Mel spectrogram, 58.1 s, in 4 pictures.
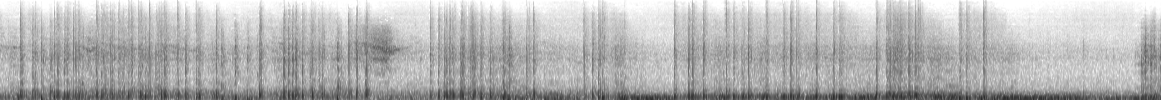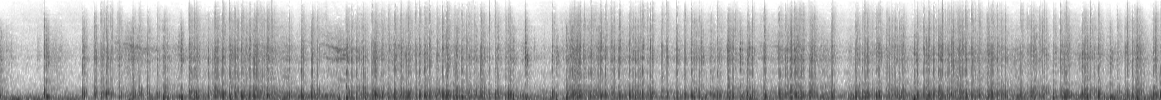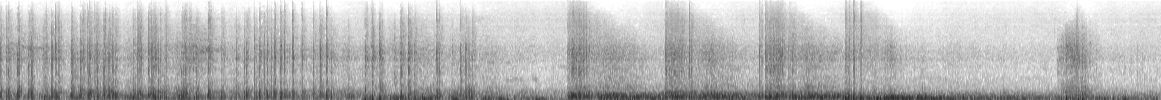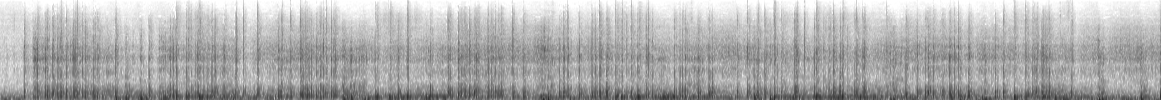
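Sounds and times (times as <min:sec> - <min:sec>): fireworks bursts and crackling: 0:00.0 - 0:58.0
low firework booms: 0:00.0 - 0:58.0.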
